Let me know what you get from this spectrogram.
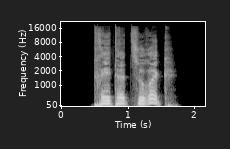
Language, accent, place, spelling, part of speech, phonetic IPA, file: German, Germany, Berlin, trete zurück, verb, [ˌtʁeːtə t͡suˈʁʏk], De-trete zurück.ogg
- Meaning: inflection of zurücktreten: 1. first-person singular present 2. first/third-person singular subjunctive I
